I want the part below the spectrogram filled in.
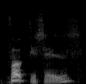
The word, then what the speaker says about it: focuses: Ça nous carré là, nous carré que, dans le mot focus là, accent tombé sur le premier syllabe là, this program focuses on requesting.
